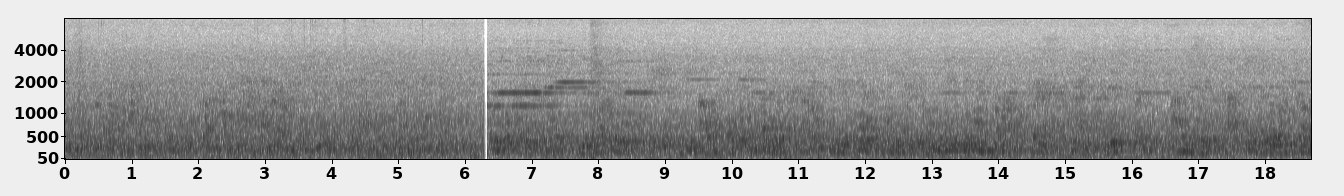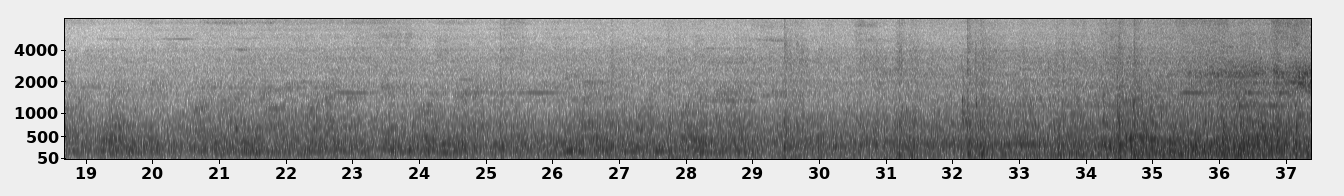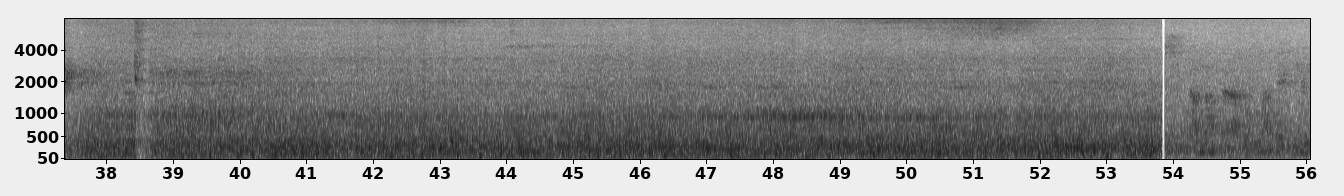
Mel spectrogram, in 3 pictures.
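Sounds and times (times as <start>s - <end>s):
electric train passing: 33.3s - 55.7s.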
